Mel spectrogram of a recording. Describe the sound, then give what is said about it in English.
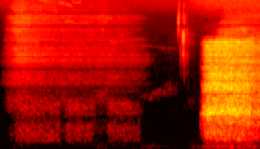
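A deep breath taken during a guided self-reflection exercise: a drawn-out, breathy inhale, a short quiet pause with a couple of tiny clicks, then a loud, forceful rushing exhale. “Deep breath.”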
